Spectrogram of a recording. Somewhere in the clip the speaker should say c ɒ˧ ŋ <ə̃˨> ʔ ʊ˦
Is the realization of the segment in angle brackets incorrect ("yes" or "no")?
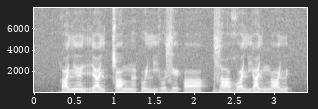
no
